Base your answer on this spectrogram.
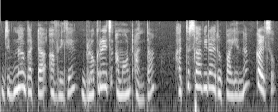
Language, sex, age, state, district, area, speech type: Kannada, female, 18-30, Karnataka, Chitradurga, rural, read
